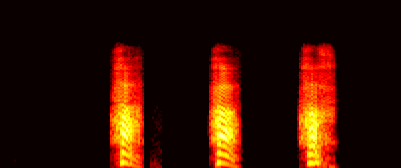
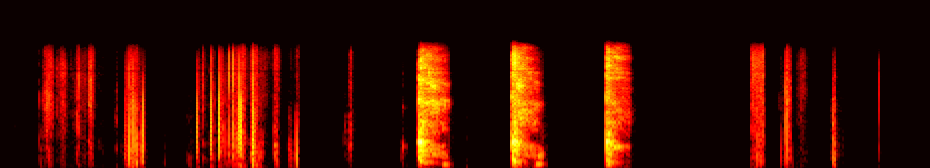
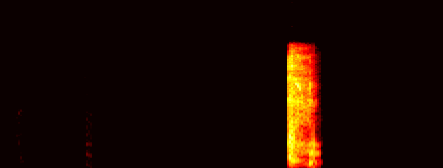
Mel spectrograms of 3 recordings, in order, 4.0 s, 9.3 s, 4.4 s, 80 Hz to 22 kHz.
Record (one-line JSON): {"exhalation_length": "4.0 s", "exhalation_amplitude": 23202, "exhalation_signal_mean_std_ratio": 0.27, "three_cough_length": "9.3 s", "three_cough_amplitude": 20321, "three_cough_signal_mean_std_ratio": 0.2, "cough_length": "4.4 s", "cough_amplitude": 21545, "cough_signal_mean_std_ratio": 0.16, "survey_phase": "beta (2021-08-13 to 2022-03-07)", "age": "45-64", "gender": "Female", "wearing_mask": "No", "symptom_cough_any": true, "symptom_runny_or_blocked_nose": true, "symptom_fatigue": true, "symptom_headache": true, "smoker_status": "Never smoked", "respiratory_condition_asthma": false, "respiratory_condition_other": false, "recruitment_source": "Test and Trace", "submission_delay": "3 days", "covid_test_result": "Positive", "covid_test_method": "RT-qPCR"}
